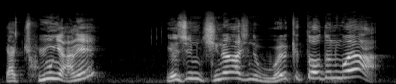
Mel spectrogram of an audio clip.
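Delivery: high-pitched mock rebuke; acted scolding. Bystanders scolding the one crying out, mock indignant. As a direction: act out an irritated telling-off. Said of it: "옆에 사람들이 뭐라고 해요?".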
